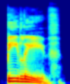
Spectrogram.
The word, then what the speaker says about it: believe: strong mindset believe Bel the stress is on the second syllable believe try believe in yourself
